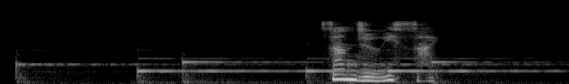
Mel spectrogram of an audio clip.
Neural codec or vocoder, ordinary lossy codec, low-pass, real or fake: none; none; none; real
